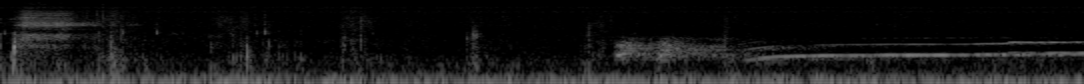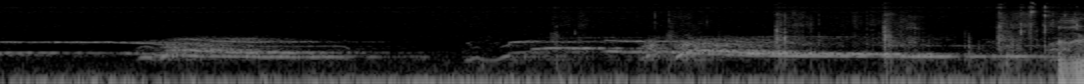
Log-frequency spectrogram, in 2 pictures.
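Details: Coyotes close by, just on the other side, heard from a campsite: several long, wavering, overlapping howls, gliding up and down and breaking into higher yips, over a steady low rumble.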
